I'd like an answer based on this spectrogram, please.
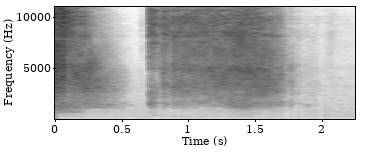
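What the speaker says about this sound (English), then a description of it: "I can use the steam from LauraStar." A LauraStar steam iron releases bursts of steam onto fabric: a loud, close hiss that fades, then surges again in a longer sustained blast before tapering off, with no voices.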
